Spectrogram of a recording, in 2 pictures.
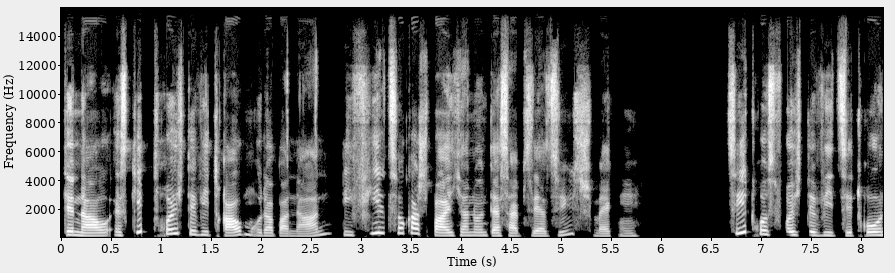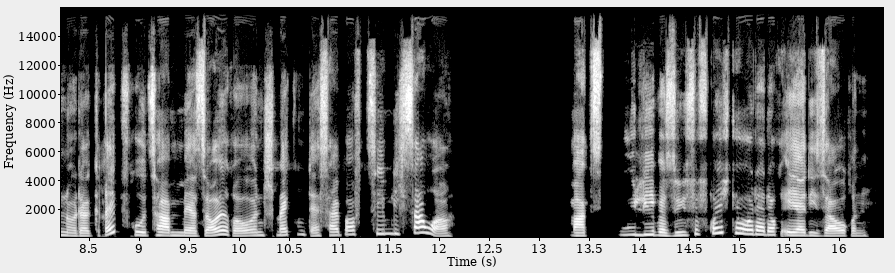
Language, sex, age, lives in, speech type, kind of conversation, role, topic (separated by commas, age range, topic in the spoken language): German, female, 55-59, United States, read, expert-assistant, expert, Warum sind manche Früchte süß und andere sauer?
